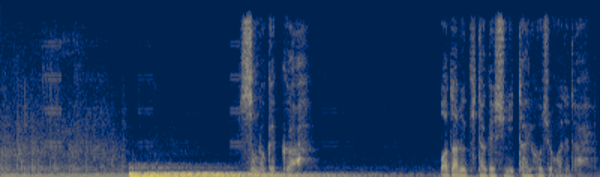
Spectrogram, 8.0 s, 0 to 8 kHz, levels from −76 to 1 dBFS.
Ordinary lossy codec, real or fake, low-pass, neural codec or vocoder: Opus, 64 kbps; real; 7.2 kHz; none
